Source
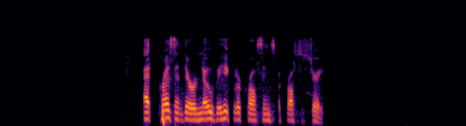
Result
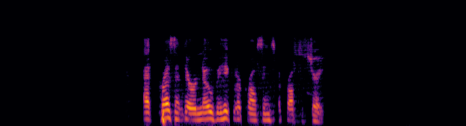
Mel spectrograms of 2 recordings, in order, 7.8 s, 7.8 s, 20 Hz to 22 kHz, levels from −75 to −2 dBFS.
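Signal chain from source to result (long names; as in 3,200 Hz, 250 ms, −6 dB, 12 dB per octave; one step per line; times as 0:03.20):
parametric band 3,900 Hz −11 dB 0.65 octaves, from 0:02.99 −3 dB, from 0:05.13 +15 dB
barber-pole flanger 3 ms +1.1 Hz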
